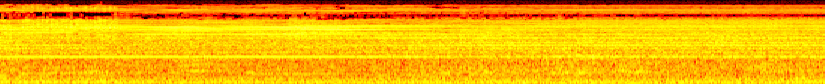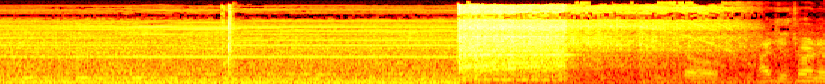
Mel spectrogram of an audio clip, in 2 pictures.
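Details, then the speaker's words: Thermo King refrigeration unit diesel with a crank-no-start complaint: steady drone, then a sudden harsh one-second metallic grind before it dies away; starter or flywheel engagement suspected, starter to be removed and inspected. "off because it's just going to grind grinding right here so we're going to take this flat uh starter off and check inside and uh we'll see what's going on so it does crank but it's not starting so wait for part two"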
